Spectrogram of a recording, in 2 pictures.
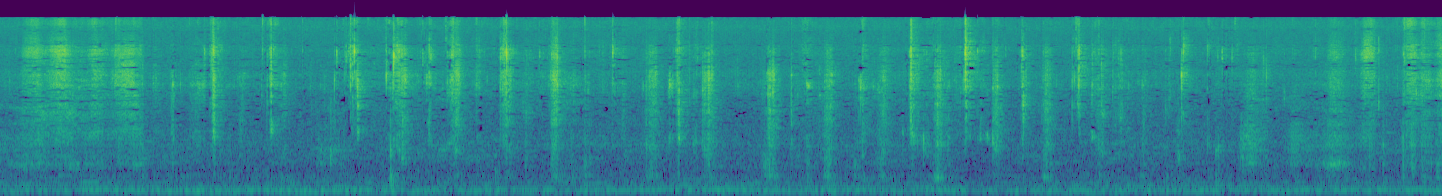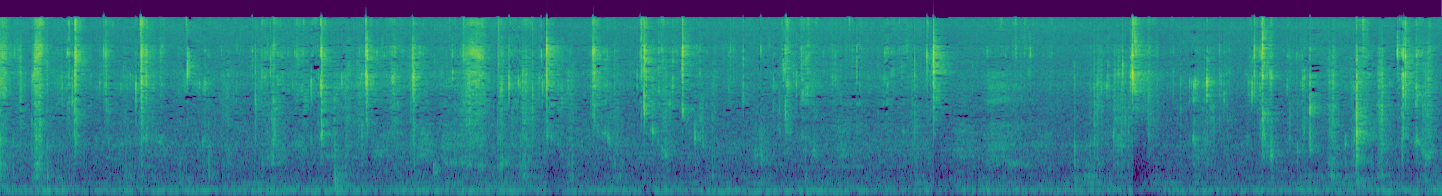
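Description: A person chewing and biting stir-fried pork slices with chillies: wet mouth sounds and many sharp, irregular smacking clicks.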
